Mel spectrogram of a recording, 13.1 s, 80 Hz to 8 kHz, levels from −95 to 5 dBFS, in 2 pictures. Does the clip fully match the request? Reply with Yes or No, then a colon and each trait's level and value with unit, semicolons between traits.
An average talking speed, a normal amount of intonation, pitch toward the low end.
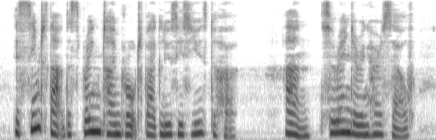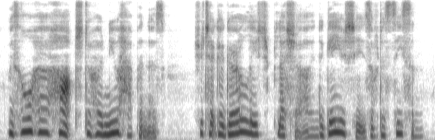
No: average, 150 wpm; average, 3.2 semitones; high, 210 Hz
